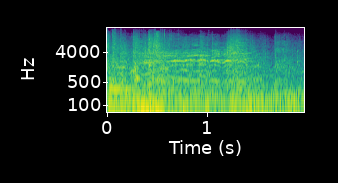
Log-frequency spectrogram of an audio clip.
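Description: Shadowmere, the horse in Skyrim, lets out a drawn-out whinny over low rumbling game sounds and faint hoof noise, moderately loud and filling the whole moment.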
